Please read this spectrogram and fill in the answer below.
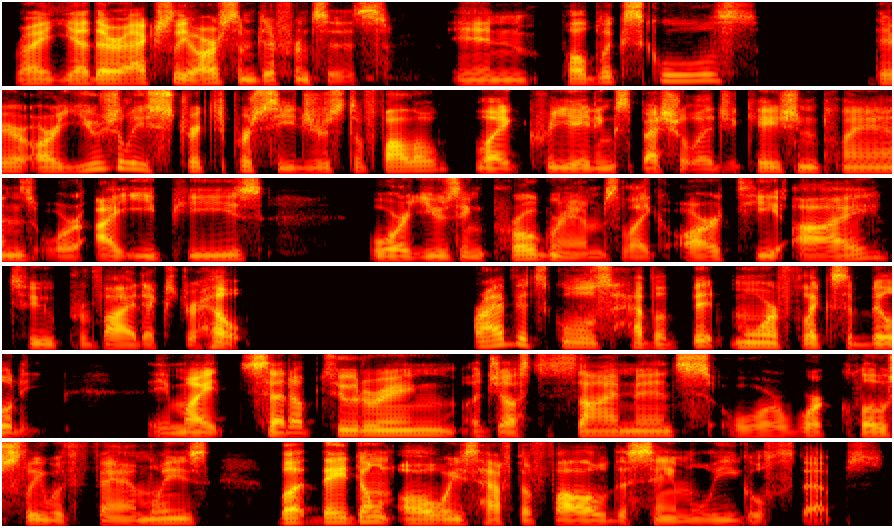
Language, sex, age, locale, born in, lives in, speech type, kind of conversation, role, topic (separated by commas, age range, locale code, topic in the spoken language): English, male, 45-49, en-US, United States, United States, read, expert-assistant, expert, How do teaching approaches differ in public vs private schools?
